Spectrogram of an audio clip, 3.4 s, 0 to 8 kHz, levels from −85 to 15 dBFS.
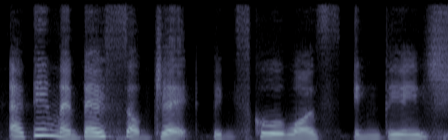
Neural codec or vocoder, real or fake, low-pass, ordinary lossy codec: codec, 16 kHz, 0.5 kbps, FreqCodec, larger model; fake; none; none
